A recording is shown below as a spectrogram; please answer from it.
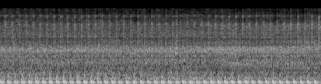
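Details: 170F single-cylinder engine after replacing crankshaft and connecting rod, fresh oil: even, steady thumping around three or four pulses a second, no knock or rattle; the knock is gone. Normal running.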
